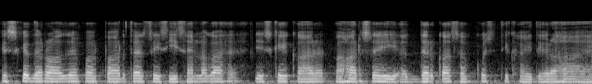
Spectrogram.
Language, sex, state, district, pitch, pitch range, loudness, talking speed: Hindi, male, Uttar Pradesh, Lucknow, 135 Hz, 130-140 Hz, -17 LUFS, 200 wpm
